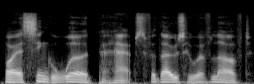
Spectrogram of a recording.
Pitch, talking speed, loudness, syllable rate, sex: 105 Hz, 235 wpm, -18 LUFS, 5.6 syllables/s, male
